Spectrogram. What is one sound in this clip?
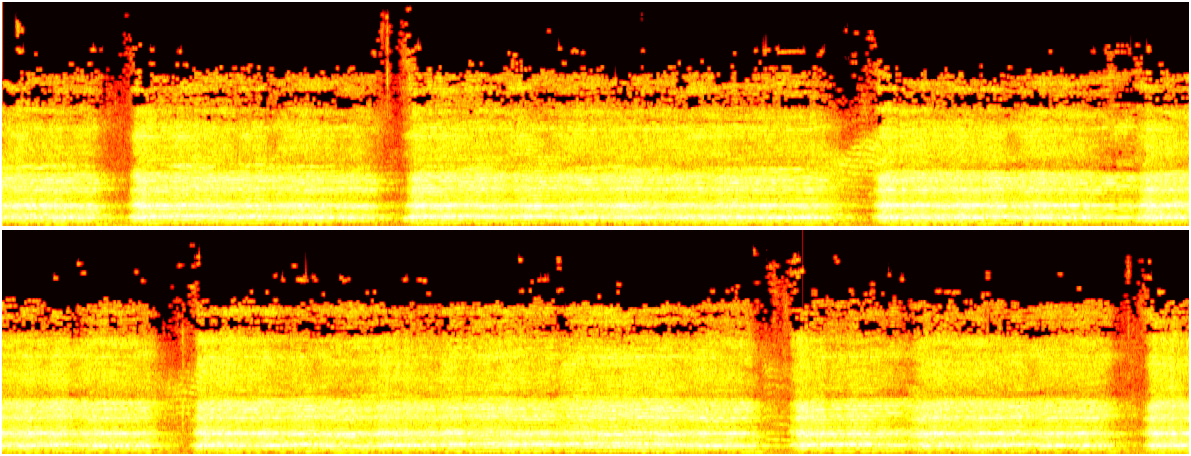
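A choir of men chants together in unison, in a reverberant hall.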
